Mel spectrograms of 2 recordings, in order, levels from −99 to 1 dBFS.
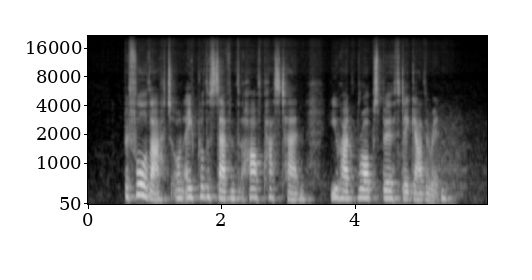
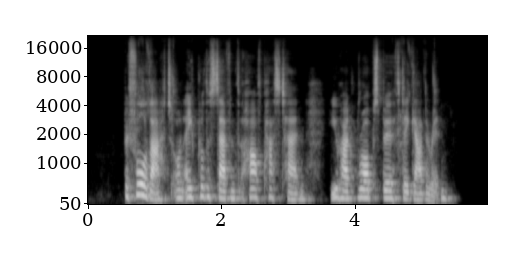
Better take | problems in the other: first | noise reduction (neural mask model Resemble Enhance denoiser)

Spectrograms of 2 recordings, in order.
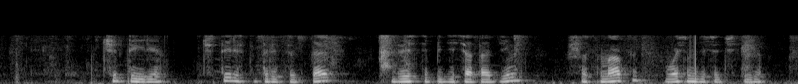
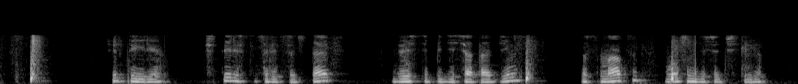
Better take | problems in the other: first | noise reduction (neural mask model RNNoise)

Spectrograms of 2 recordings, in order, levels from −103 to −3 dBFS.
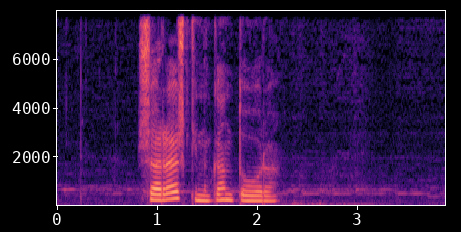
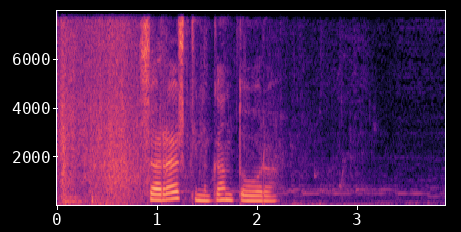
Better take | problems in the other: first | background sound (Bathtub (filling or washing) / Splash, splatter); 10 dB below the speech

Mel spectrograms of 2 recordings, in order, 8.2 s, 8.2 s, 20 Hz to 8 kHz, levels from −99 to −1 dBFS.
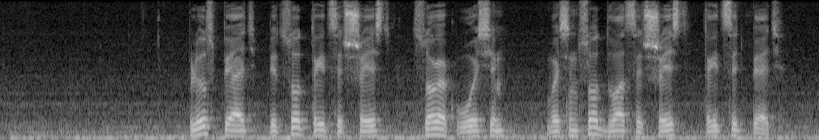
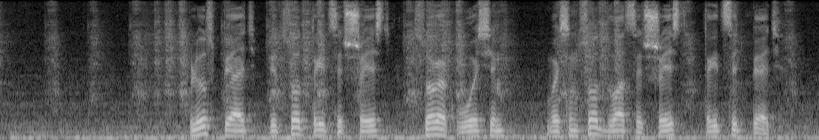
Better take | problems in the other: first | background sound (Engine); 18 dB below the speech

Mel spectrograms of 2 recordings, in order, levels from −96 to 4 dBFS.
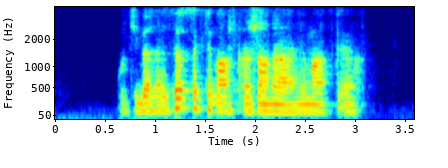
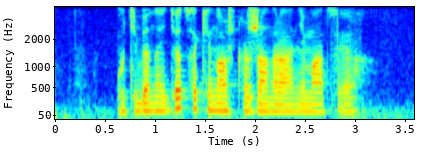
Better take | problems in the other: second | noise reduction (neural mask model DeepFilterNet 3)

